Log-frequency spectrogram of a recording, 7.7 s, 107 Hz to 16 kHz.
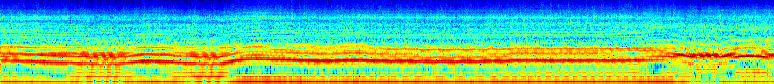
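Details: McCulloch SP-125 chainsaw (about 33.5 lb with full tank) on a .028 jet, two sizes smaller: held at high revs, pitch dipping and recovering in the cut with a thin, crisp note; possibly running a touch lean.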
